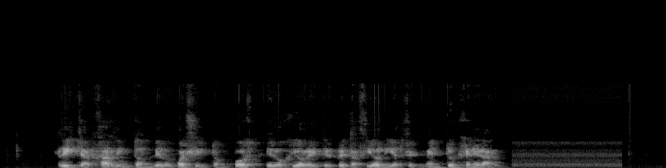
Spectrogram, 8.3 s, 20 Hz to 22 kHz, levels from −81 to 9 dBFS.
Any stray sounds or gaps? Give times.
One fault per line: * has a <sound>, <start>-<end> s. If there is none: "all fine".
all fine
